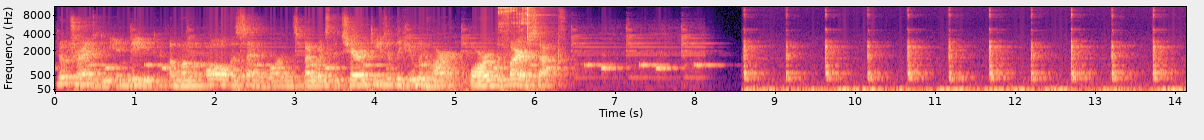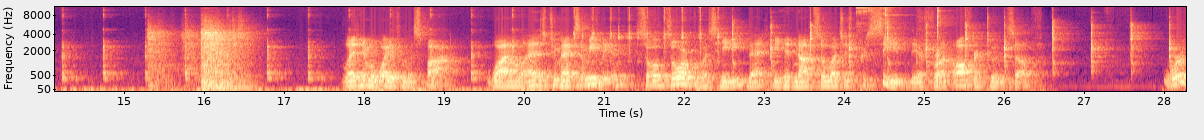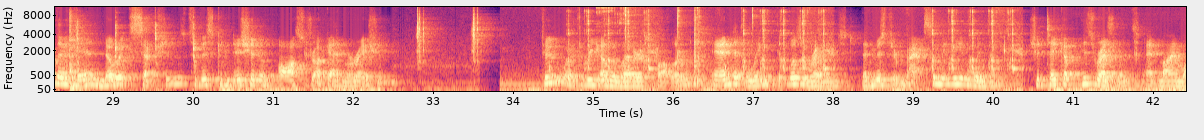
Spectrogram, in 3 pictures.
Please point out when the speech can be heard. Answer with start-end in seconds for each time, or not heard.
0.0-6.2, 17.8-26.4, 28.0-32.5, 34.4-42.3.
